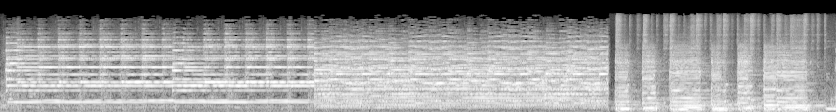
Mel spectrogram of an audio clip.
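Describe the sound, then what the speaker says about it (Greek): Loud church bells ringing continuously, overlapping metallic tones in a full peal, then a louder, busier clanging stretch toward the end. "για να σημάνει οι καμπάνες"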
